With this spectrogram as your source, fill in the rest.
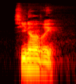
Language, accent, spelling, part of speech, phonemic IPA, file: French, France, cylindrer, verb, /si.lɛ̃.dʁe/, LL-Q150 (fra)-cylindrer.wav
- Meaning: 1. to roll 2. to make into a cylinder shape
